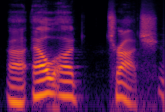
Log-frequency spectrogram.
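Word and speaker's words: ElAttrache: Elatrosh is how they say it.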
